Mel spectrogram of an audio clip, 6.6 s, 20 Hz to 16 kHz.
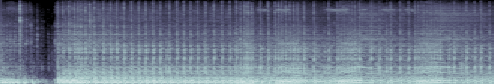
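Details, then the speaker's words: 1974 Kawasaki MC1 90cc two-stroke motorcycle after fitting a new spark plug (cleaning the old one hadn't worked): crisp, rapid popping that picks up with each throttle blip and fires evenly; now runs healthy. "all right so new spark plug I guess fixed it I guess the other one I just just cleaning it didn't do it"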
